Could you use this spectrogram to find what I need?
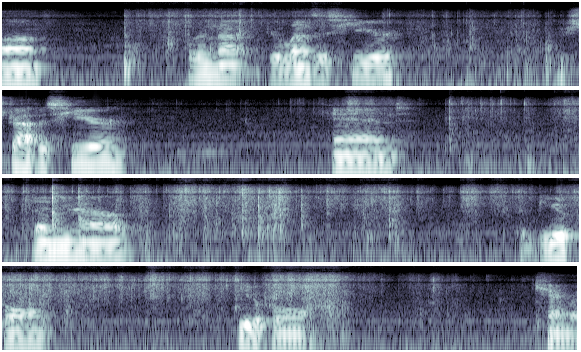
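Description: Cardboard and plastic wrapping rustle and crinkle as a package is unpacked.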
